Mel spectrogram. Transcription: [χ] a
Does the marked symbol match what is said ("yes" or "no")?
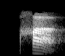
yes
